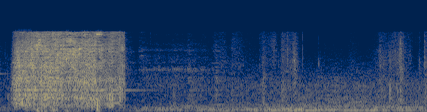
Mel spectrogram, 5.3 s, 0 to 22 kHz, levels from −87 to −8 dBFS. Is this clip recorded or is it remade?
recorded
